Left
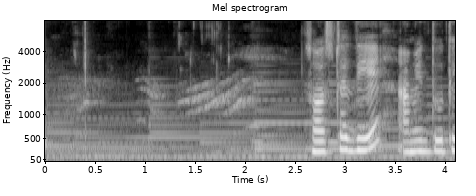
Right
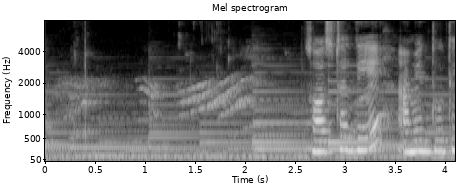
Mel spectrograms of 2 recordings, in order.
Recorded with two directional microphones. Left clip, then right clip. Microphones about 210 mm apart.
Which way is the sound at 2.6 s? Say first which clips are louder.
Left 8 dB; 10° left (ahead or behind).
